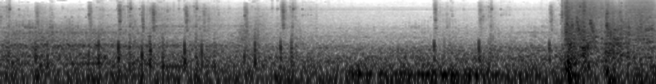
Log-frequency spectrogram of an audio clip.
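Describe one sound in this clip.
Footsteps clack on a hard stone floor.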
